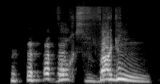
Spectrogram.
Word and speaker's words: Volkswagen: Volkswagen, Wagen, Volkswagen, Volkswagen, Volkswagen. Uh, Volkswagen." and because their W sounds like an F, and uh, their V sounds like an F, and their W sounds like a V.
